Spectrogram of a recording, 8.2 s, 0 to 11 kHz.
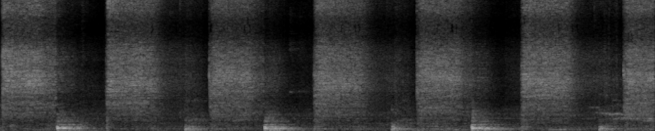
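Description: Automatic hot foil stamping machine for ribbon running through its press cycles. Each stroke gives a short knock followed by about half a second of hissing air, repeating about every 1.3 seconds, six or seven times.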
